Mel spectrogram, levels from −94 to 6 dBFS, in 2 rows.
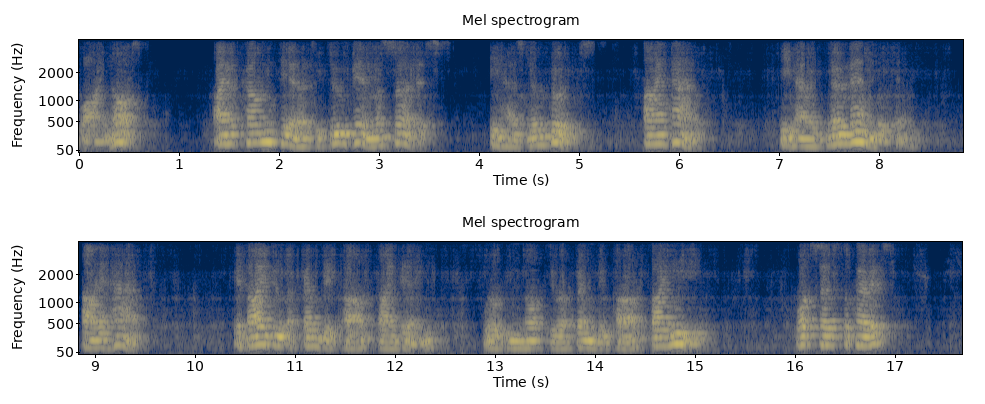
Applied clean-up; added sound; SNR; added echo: neural separator model SepFormer DNS4.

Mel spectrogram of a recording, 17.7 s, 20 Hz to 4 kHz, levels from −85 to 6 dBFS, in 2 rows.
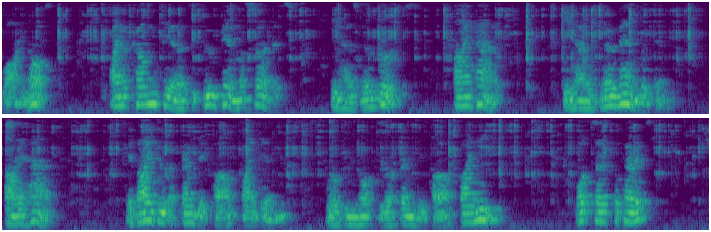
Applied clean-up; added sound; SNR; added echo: classical method WPE with log-MMSE.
